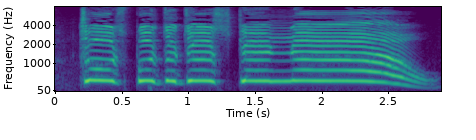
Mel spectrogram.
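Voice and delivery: loud, high yell, dragged out. Telling another character to start the disc: yelling. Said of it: "you don't have to yell at me".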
